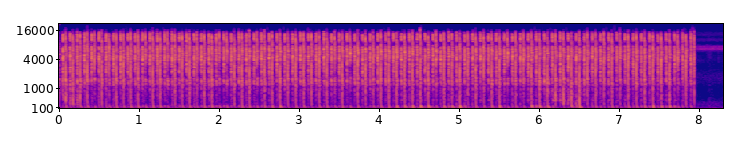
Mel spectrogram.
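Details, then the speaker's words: Cheap used riding lawnmower with its small single-cylinder engine's muffler not attached, blade engagement pulley pushed to disengage: loud, raw, rapid crackling bark; exhaust leak from loose muffler. "But I'm gonna crank it up so you can hear the muffler not attached."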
